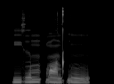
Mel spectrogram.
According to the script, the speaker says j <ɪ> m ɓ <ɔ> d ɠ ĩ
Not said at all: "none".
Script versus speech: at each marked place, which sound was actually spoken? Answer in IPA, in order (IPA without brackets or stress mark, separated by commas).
ɪ, ɔ̃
